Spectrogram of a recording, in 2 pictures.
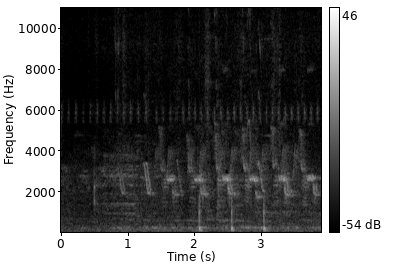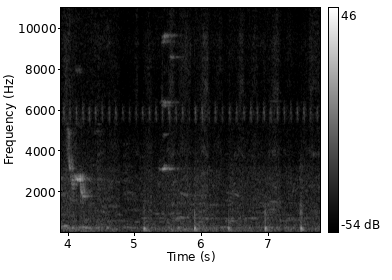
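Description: A bird calling a quick run of about eight short, repeated chirps for about three seconds, with soft knocks of a wooden rolling pin on a stone rolling board as dough is rolled out, roughly one every half second.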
